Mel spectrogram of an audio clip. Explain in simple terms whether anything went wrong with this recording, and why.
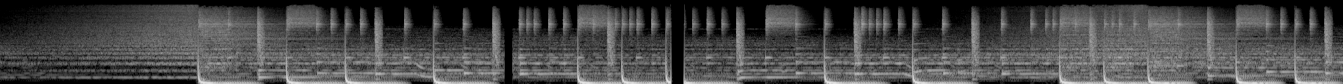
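Two brief silences, at 5.04 s for 87 ms and at 6.71 s for 138 ms, sound like a Bluetooth stall, likely from wireless delays emptying the headphones' buffer. Unlike a skip, the sound resumes at or just after where it stopped.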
